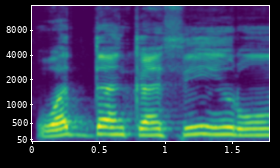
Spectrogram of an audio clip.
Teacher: ود کثیر، واو کو دال کے ساتھ ملانا ہے، دال کے اوپر تشدید زور دیں گے، کاف کو نرم سے ادا کریں گے، سا کو باریک ادا کرتے ہوئے یا کے ساتھ ملانا ہے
